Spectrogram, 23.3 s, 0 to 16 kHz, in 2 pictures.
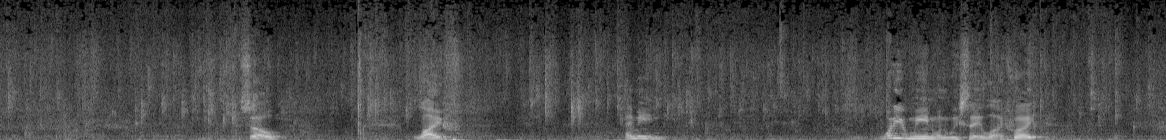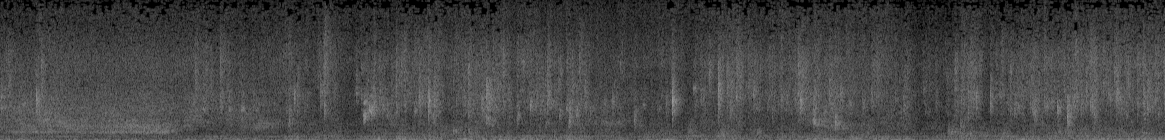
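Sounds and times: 
running water wetting hair: 0:00.0 - 0:23.3
speech: 0:02.5 - 0:03.0, 0:04.2 - 0:04.7, 0:06.2 - 0:06.8, 0:08.8 - 0:10.5.

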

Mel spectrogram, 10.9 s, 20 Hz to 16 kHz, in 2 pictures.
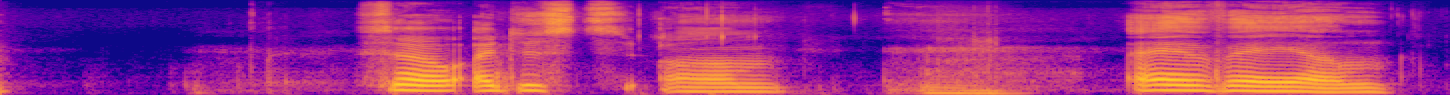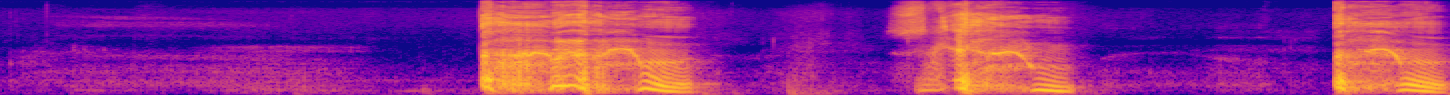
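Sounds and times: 
speech: 0:01.4 - 0:05.3, 0:07.6 - 0:08.2, 0:08.8 - 0:09.6, 0:10.7 - 0:10.8
person coughing harshly: 0:03.5 - 0:03.8, 0:07.3 - 0:08.1, 0:09.0 - 0:09.5, 0:10.5 - 0:10.8.

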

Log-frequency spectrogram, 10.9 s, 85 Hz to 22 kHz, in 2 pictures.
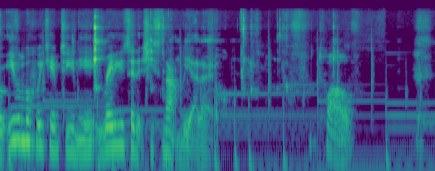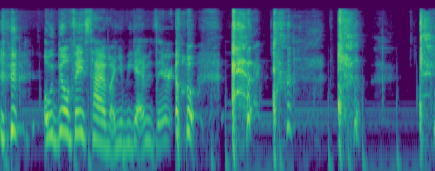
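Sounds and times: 
speech: 0:00.0 - 0:03.2, 0:04.0 - 0:04.5, 0:05.2 - 0:09.2
person coughing: 0:07.6 - 0:10.0, 0:10.7 - 0:10.8.

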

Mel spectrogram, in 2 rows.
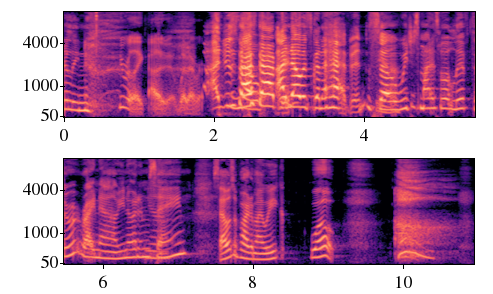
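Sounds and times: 
speech: 0:00.0 - 0:09.2, 0:09.9 - 0:10.5
person yawning: 0:09.9 - 0:10.8.

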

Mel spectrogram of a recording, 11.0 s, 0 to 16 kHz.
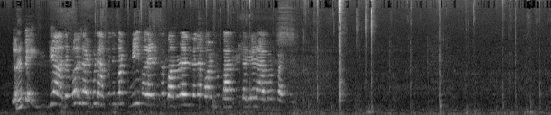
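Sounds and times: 
speech: 0:00.4 - 0:05.8
typing on a computer keyboard: 0:06.1 - 0:07.6, 0:08.2 - 0:11.0.

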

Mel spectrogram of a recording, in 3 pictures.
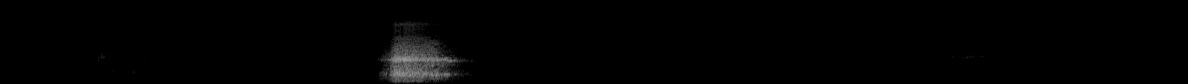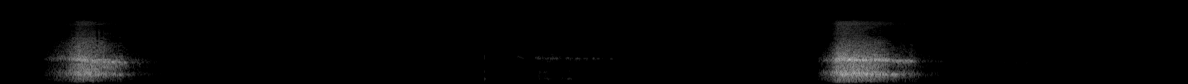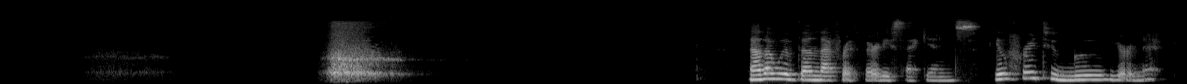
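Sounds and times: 
slow deep breathing: 0:03.8 - 0:04.9, 0:09.4 - 0:10.8, 0:12.3 - 0:13.6, 0:16.8 - 0:18.2, 0:20.1 - 0:22.2, 0:24.5 - 0:25.8, 0:27.0 - 0:29.0
speech: 0:31.2 - 0:35.4.

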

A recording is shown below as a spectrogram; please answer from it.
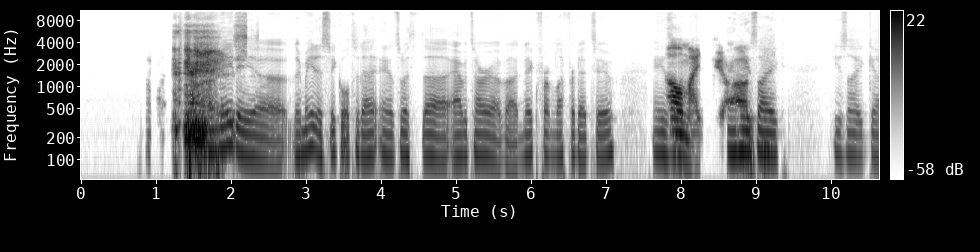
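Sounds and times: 
person growling low grunts: 0:01.2 - 0:02.2
person roaring imitating an ogre: 0:01.2 - 0:02.2, 0:07.8 - 0:08.9
speech: 0:01.9 - 0:09.4, 0:10.0 - 0:10.6.

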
